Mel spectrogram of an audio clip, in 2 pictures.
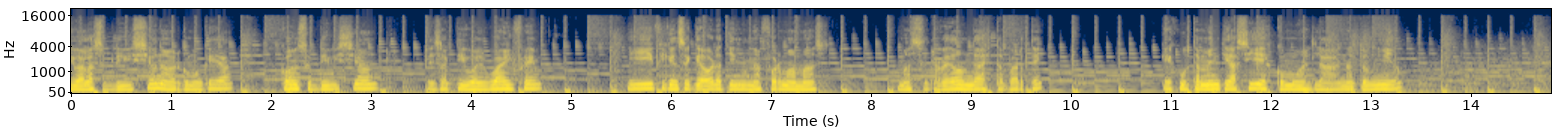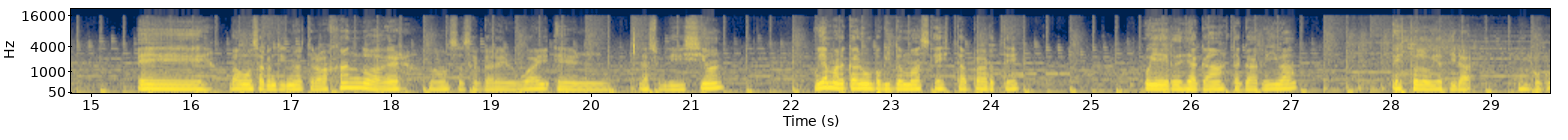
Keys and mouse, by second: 0.1 click, 0.7 Tab, 1.8 ctrl+Tab, 3.2 q, 5.2-6.0 middle drag, 6.2 shift+middle click, 6.5-7.1 middle drag, 7.2 shift+middle drag, 9.3-10.8 middle drag, 11.4-12.7 middle drag, 13.7 middle click, 14.7 shift+middle drag, 16.4 click, 16.7 Tab, 17.2 middle drag, 18.4 click, 18.8-20.3 middle drag, 20.9 middle click, 23.0 middle click, 24.4 middle click, 25.1 click, 26.7 middle click, 28.6-29.5 drag.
